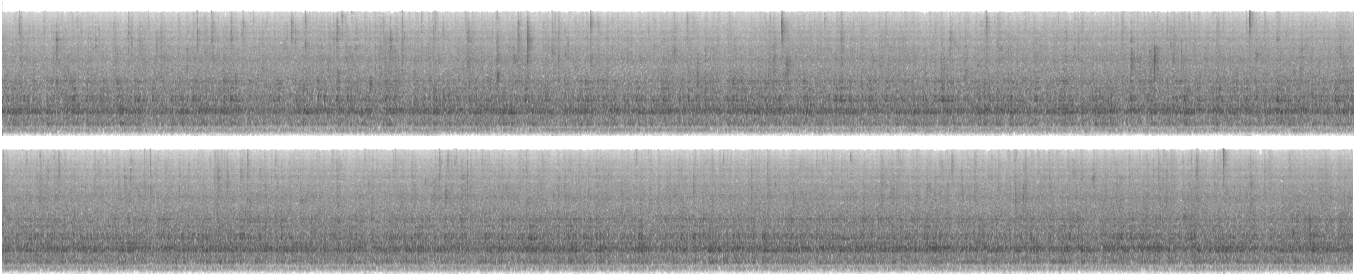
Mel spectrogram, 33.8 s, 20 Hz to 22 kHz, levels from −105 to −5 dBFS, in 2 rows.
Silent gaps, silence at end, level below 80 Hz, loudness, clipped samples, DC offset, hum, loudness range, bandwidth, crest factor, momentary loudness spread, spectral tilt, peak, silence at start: none; 0 s; under -90 dBFS; -39 LUFS; under 0.1%; under 0.1%; none; 1 LU; 16 kHz; 24 dB; 2 LU; 0 dB/octave; -16 dBFS; 0 s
